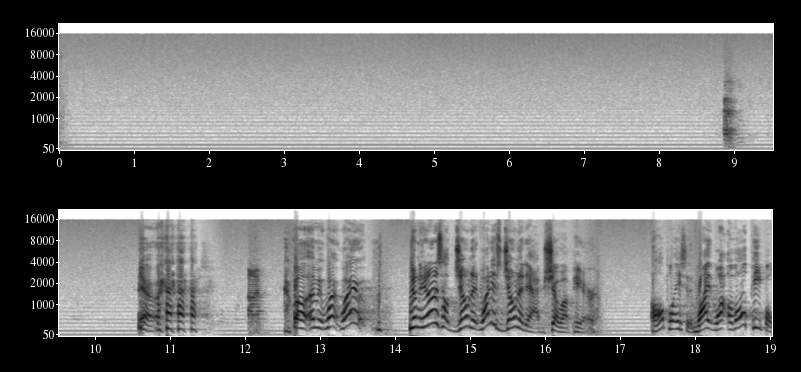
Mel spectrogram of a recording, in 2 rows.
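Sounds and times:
electrical mains hum: 0.0s - 19.0s
short voice sound: 8.8s - 9.3s.

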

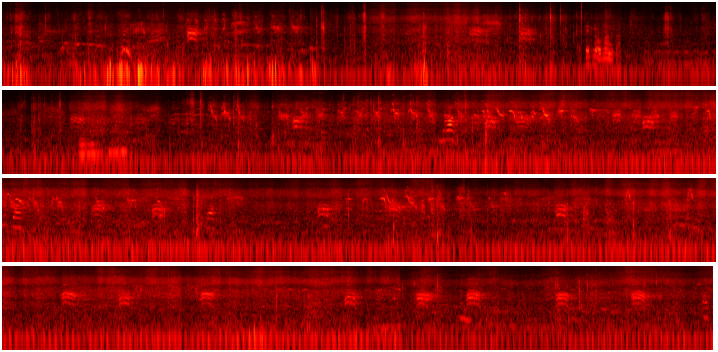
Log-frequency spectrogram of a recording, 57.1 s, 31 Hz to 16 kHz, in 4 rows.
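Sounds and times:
rustle of straw mixed by hand: 0.0s - 57.0s
birds chirping: 14.0s - 57.0s.

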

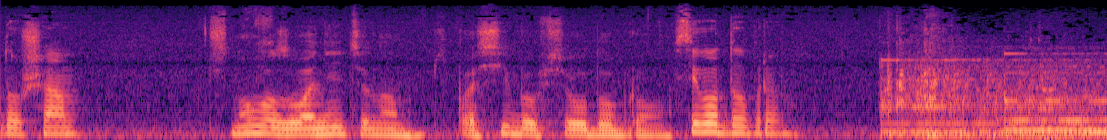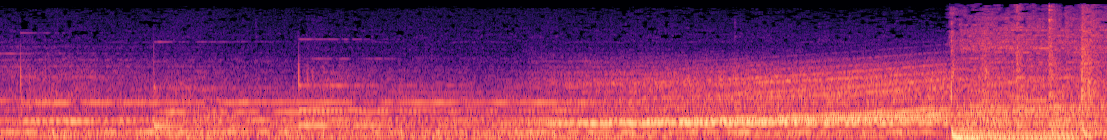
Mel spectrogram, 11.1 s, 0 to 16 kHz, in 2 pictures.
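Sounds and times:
synthesizer riser: 5.0s - 11.0s.

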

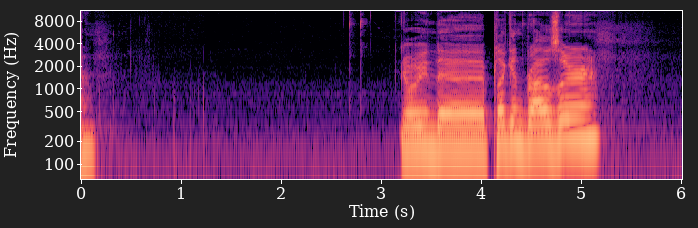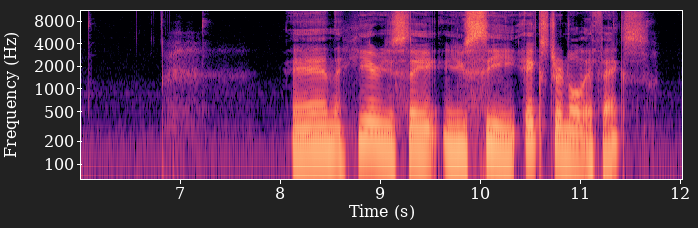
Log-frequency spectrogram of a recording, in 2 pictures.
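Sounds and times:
person speaking: 0.0s - 0.4s, 3.1s - 5.4s, 8.1s - 11.8s
computer mouse clicks: 2.6s - 3.0s.

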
